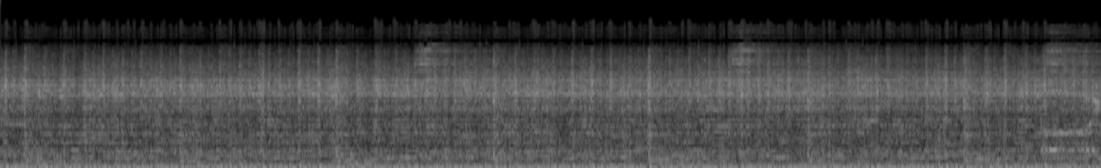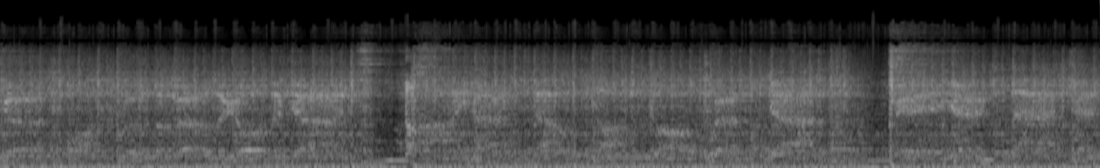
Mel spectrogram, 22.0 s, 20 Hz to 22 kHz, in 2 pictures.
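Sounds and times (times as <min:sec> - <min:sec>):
distorted electric guitars: 0:00.0 - 0:22.0
drum kit: 0:00.0 - 0:22.0.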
